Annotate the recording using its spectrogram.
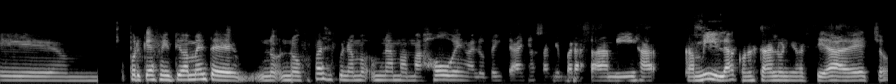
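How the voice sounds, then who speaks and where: Fairly quick, flat, monotone speech from a woman. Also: medium pitch for a woman, dry, close sound with no echo. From Nicaragua. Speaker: entrepreneur and former TV host. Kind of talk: interview.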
